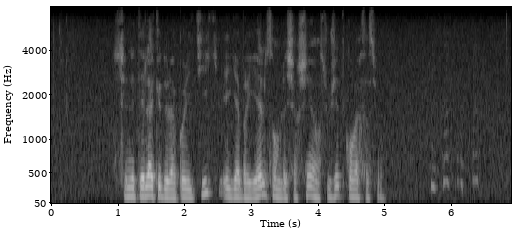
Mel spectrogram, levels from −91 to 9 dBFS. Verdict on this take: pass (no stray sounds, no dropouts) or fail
fail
